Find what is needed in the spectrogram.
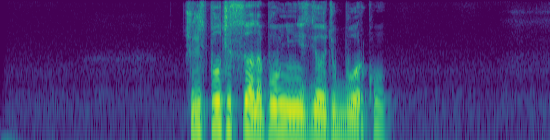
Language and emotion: Russian, angry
